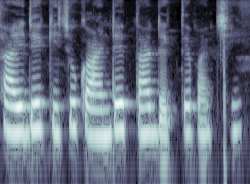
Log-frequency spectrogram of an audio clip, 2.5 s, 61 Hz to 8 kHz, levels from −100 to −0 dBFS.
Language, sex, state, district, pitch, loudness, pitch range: Bengali, female, West Bengal, Cooch Behar, 240 Hz, -16 LUFS, 235-255 Hz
